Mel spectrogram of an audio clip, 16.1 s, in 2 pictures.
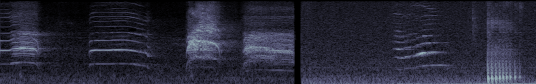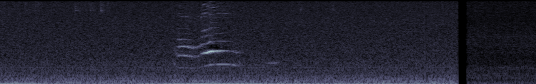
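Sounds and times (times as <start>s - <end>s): cats yowling: 1.4s - 4.4s, 5.9s - 6.8s, 10.6s - 12.3s
cat meowing: 5.9s - 6.8s, 10.6s - 11.7s.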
